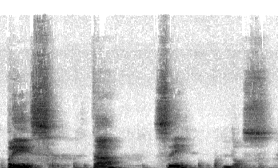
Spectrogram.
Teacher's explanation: La fuerza de voz está en la sílaba pres. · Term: sobre esdrújula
